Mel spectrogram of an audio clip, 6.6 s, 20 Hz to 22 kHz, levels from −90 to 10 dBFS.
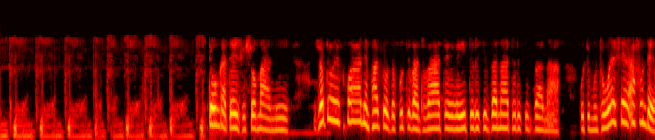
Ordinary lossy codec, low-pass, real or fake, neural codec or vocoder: Opus, 16 kbps; 7.2 kHz; real; none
